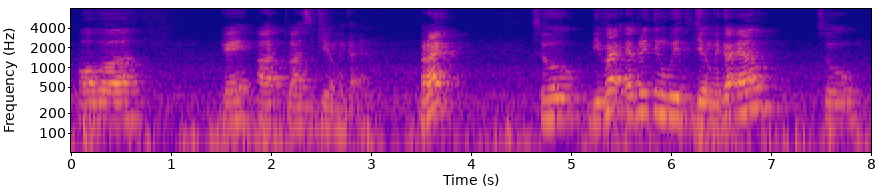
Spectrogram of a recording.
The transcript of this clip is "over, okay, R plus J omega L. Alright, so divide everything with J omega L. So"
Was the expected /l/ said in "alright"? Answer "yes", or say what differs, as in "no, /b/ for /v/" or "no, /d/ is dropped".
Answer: no, /l/ is dropped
